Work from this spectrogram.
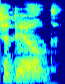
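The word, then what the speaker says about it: Thjodhild: which is Leif's mother, and her name is Chadild. But it's spelled like, it looks to me like Chodhild, but it's pronounced Chadild.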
